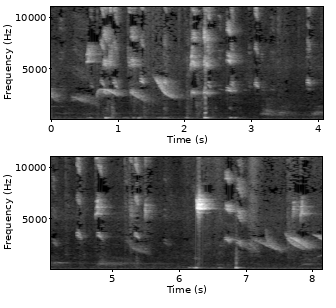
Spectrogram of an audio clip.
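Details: ['Song of a captive green-winged saltator, used to warm up other caged birds. Strong whistled slurs and short chirps repeat throughout, with steady rattling, clicking background noise and a few louder knocks.']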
